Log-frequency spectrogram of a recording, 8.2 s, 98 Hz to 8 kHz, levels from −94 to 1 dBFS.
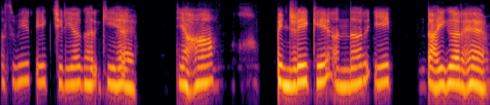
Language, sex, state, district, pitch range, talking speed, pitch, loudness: Hindi, female, Bihar, Saran, 225-255 Hz, 95 wpm, 240 Hz, -17 LUFS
